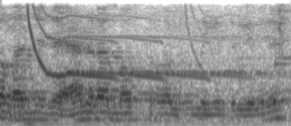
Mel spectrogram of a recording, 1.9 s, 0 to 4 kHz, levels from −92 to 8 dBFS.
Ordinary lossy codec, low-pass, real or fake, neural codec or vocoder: none; 3.6 kHz; real; none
